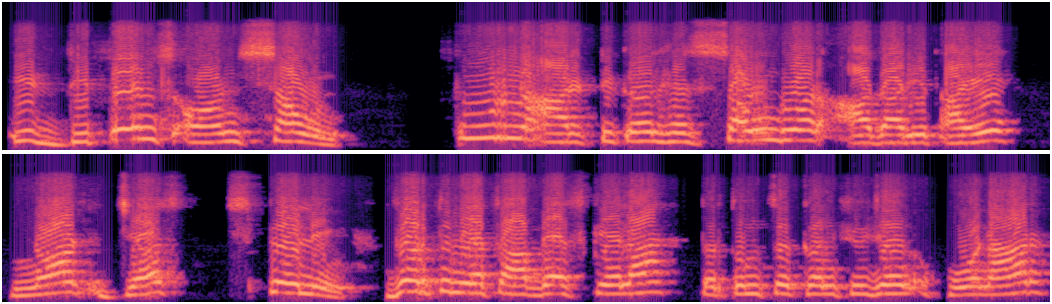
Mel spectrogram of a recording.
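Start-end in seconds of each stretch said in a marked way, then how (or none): 0.0-1.7 it depends on sound, drawn out slowly with weight on depends; slow stressed teaching rule; slow emphatic rule. Shown as a demonstration. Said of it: "म्हणून लक्षात ठेवा". 5.4-7.0 it depends on sound, drawn out slowly with weight on depends; slow stressed teaching rule; slow emphatic rule. Shown as a demonstration. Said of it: "म्हणून लक्षात ठेवा".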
